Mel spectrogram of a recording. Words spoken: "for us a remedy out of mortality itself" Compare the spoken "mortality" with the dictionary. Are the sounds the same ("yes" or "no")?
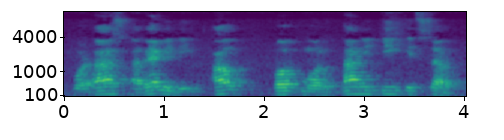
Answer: no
